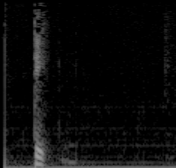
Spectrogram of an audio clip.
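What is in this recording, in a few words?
"tik4", Teochew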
